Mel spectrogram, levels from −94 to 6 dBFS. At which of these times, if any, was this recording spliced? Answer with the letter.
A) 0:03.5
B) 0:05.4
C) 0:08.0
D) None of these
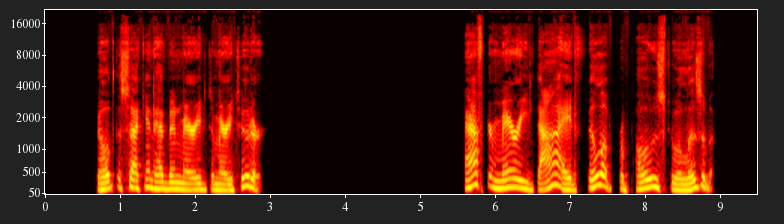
D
